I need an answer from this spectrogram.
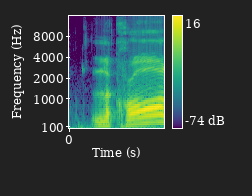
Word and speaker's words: LaCroix: LaCroix like enjoy. That's right, Squigs Music. That's exactly how you say it.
